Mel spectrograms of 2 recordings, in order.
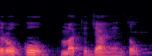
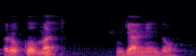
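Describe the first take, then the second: First: रोको, brief pause, then मत जाने दो, low and slow; pause after रोको. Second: रोको मत together, pause, then जाने दो lower; pause after मत. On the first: Teacher giving listeners an example, pause after रोको. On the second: Teacher showing meaning change by pause, break after मत. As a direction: join रोको to मत, then a separate, softer जाने दो. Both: Shown as a demonstration. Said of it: "एक coma या ठहराव के अंदर भी फर्क".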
